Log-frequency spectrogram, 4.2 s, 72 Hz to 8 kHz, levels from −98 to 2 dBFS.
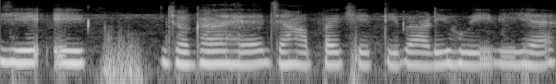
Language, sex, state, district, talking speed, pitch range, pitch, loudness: Hindi, female, Uttar Pradesh, Etah, 130 wpm, 215-230 Hz, 220 Hz, -24 LUFS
